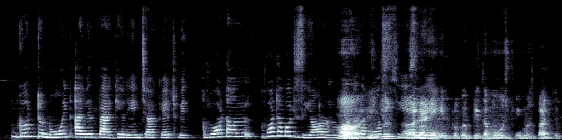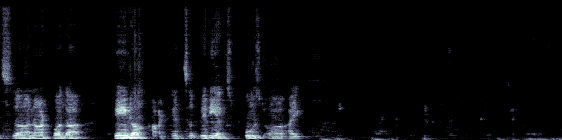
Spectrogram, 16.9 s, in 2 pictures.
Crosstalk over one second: present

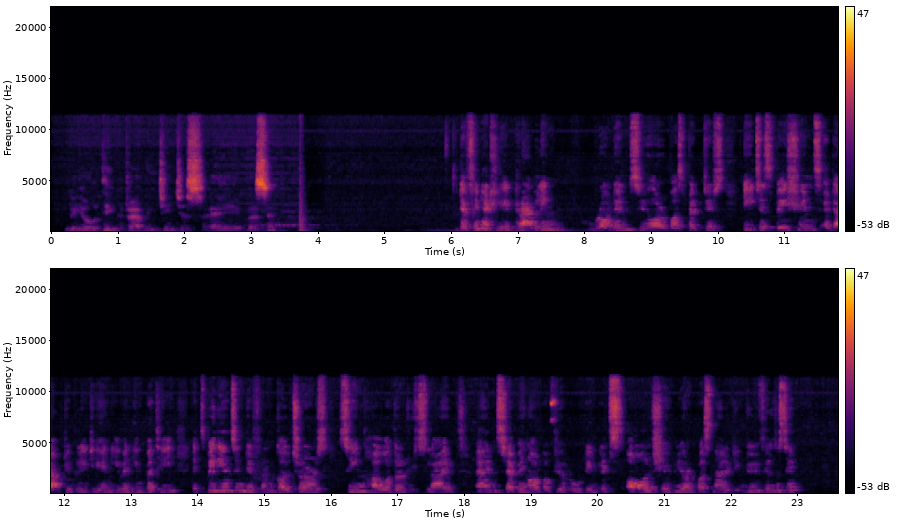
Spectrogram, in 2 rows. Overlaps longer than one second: none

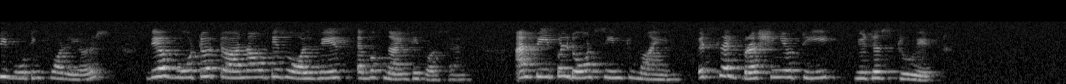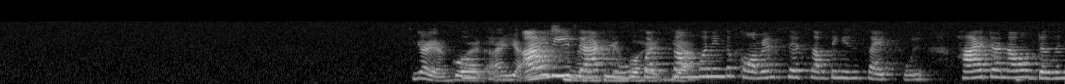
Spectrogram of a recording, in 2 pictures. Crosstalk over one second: present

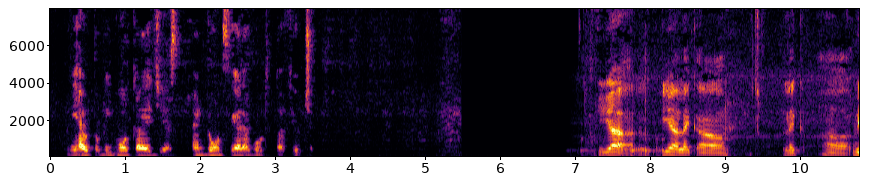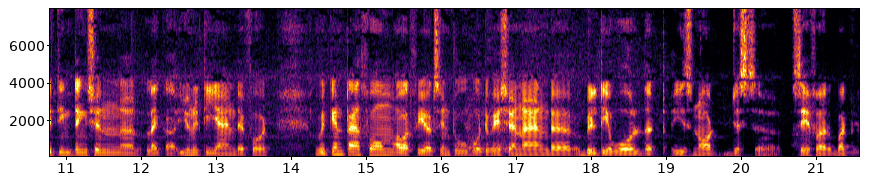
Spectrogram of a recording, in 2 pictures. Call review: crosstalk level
none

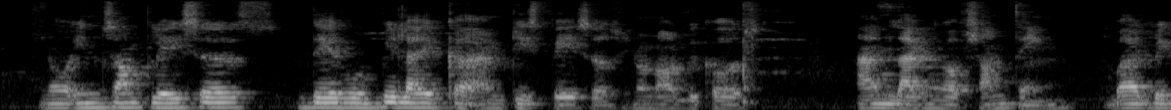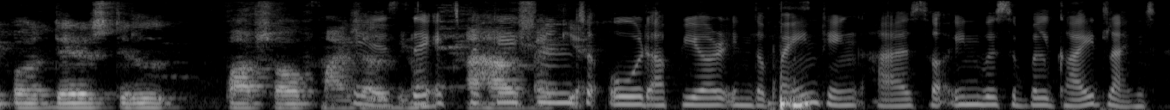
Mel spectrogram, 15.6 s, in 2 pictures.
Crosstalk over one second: present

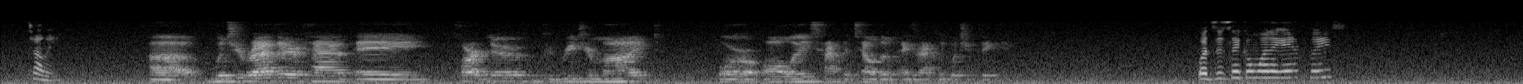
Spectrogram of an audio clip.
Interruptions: none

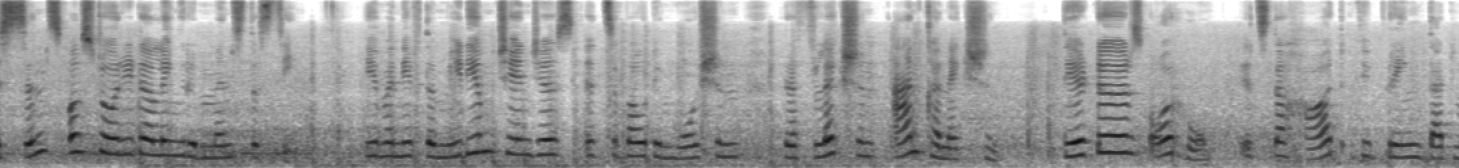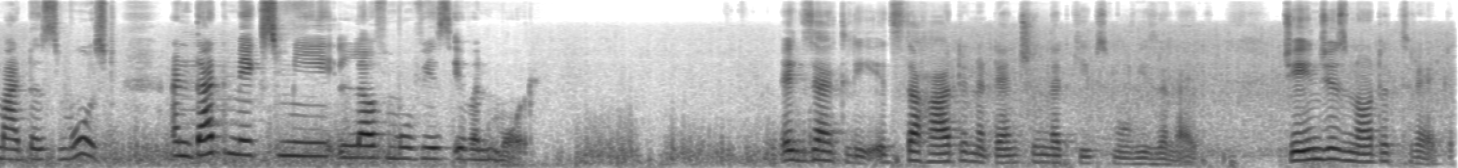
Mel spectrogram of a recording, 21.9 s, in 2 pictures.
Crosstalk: none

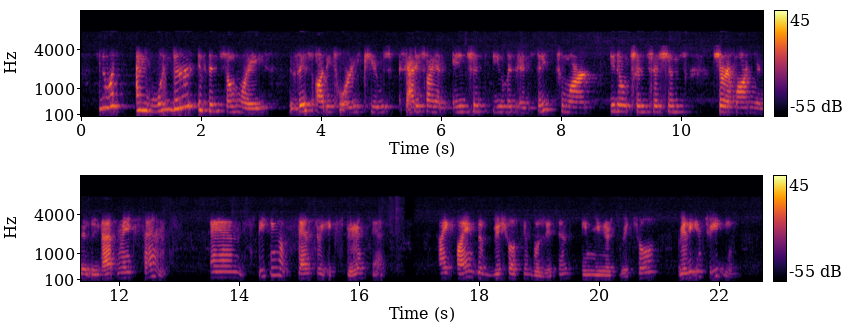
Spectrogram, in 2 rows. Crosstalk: none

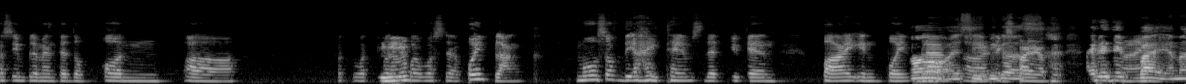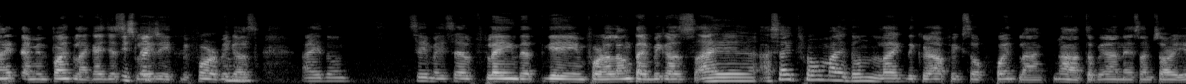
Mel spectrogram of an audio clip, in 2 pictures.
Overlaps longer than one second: present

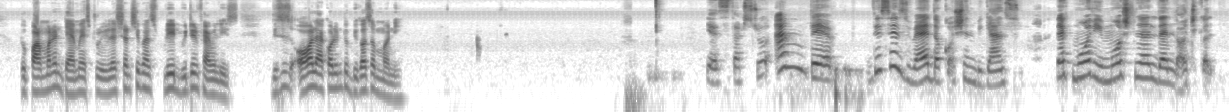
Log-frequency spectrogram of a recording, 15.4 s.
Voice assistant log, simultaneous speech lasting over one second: none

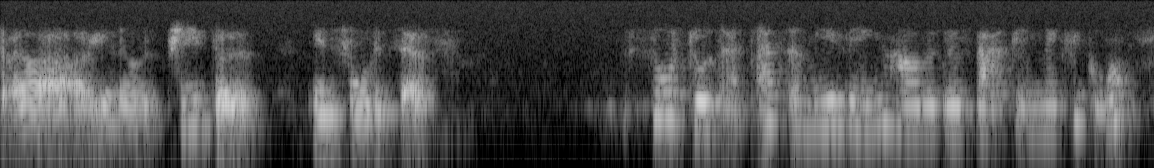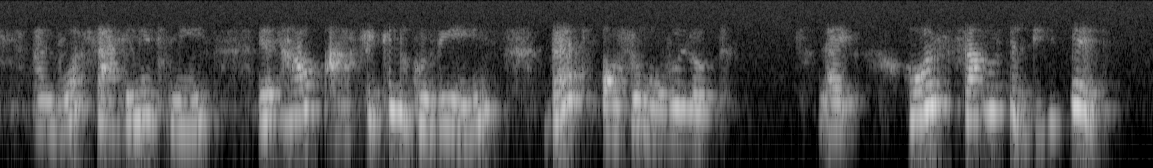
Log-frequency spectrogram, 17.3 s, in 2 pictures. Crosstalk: none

